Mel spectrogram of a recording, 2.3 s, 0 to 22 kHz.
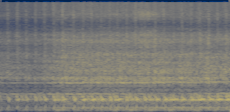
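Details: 1998 Arctic Cat Z440 fan twin-carb snowmobile with new fuel lines, fuel filter and apparently new spark plugs (carb boots not yet refitted): a crisp, even two-stroke burble with a steady rapid beat and no misses or rattles, idling cleanly.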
